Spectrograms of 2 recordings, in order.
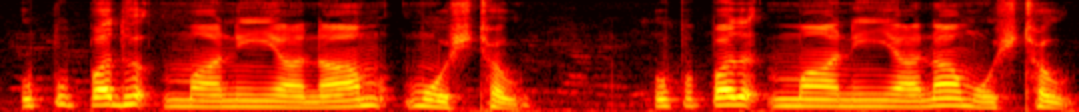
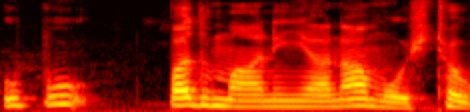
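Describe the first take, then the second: First: Sutra chanted slowly; slow recitation. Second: Sutra said slowly once more; slow repeat. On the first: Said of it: "पूरा ये उच्चारण कर लेते हैं". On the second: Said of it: "फिर से". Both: Shown as a demonstration.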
